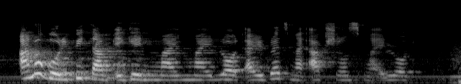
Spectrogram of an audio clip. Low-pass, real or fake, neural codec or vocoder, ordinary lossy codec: 7.2 kHz; real; none; none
